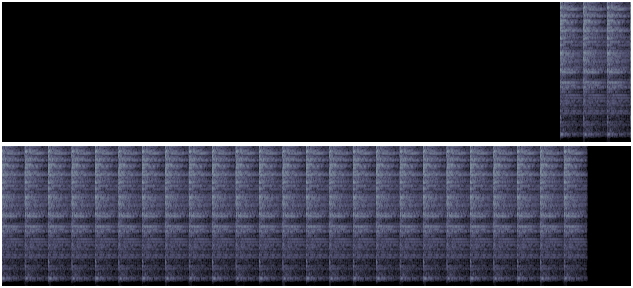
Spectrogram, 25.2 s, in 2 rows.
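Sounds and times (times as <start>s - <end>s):
ride cymbal: 11.2s - 24.3s.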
